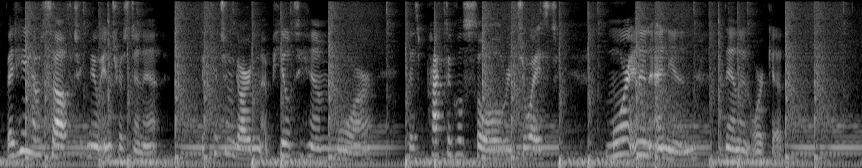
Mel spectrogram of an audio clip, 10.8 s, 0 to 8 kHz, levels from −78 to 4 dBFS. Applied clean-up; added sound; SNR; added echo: none; Bass drum / Snare drum / Drum kit; 3 dB; none.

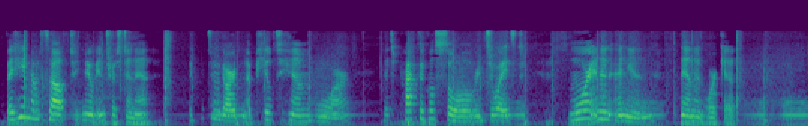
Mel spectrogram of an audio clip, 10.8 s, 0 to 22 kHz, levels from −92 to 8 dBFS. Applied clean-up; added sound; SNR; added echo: neural mask model RNNoise.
